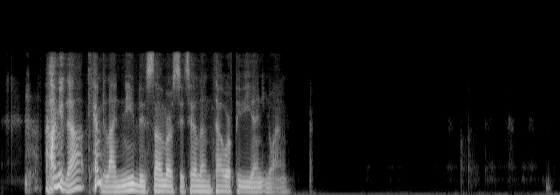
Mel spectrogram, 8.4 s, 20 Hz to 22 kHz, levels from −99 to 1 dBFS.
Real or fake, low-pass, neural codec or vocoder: fake; 7.2 kHz; codec, 16 kHz in and 24 kHz out, 0.4 kbps, LongCat-Audio-Codec, four codebook decoder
